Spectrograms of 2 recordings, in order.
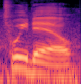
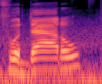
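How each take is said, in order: First: The name sounds like 'Tweedell', with a long vowel. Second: The name sounds like 'Twiddle', with a short vowel. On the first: The speaker calls it right. "I think it's Tweedell" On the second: The speaker calls it wrong. "I said Twiddle"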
